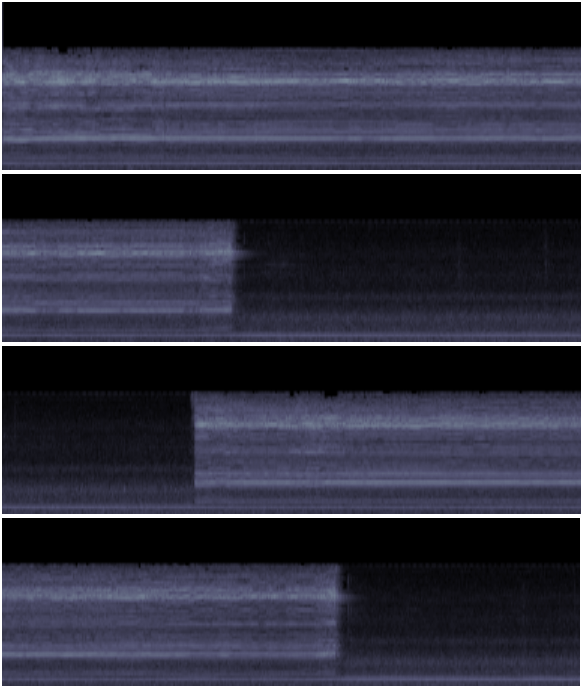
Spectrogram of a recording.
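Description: Coil tattoo machine running with a steady high buzz while lining a stencil outline on skin. It stops about eleven seconds in, starts again about seven seconds later, and stops once more shortly before the end.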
